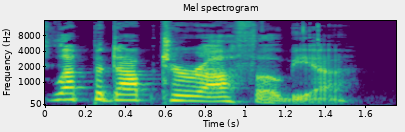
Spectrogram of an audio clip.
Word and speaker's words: lepidopterophobia: That was pretty close. It's lepidopterophobia.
